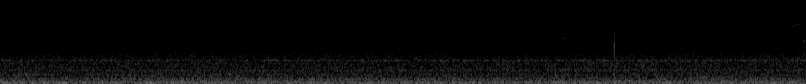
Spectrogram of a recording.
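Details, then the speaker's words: Chinese Webasto-type 8 kW diesel heater on camper van in regulation mode, heard outside the vehicle: quiet steady low rumble and faint hum, pump barely audible; running normally. "Donc là on l'entend. Mais c'est vraiment infime. Hein. Et je suis content parce que dans le camping-car, du coup, on n'entend quasiment plus rien."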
